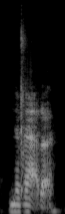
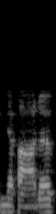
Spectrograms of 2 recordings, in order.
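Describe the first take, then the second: First: It is said with the local American vowels. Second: It is said with Spanish-style vowels. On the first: "that's just not how we say it here" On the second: "the proper Spanish pronunciation would be Nevada"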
